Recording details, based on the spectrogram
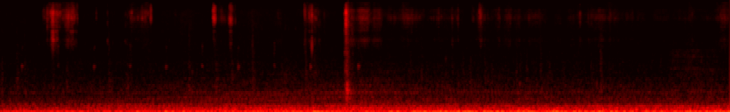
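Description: A car driving through the town of Moab, Utah and making a right turn, a steady low road rumble and engine hum from inside the vehicle with a few faint clicks and ticks.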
